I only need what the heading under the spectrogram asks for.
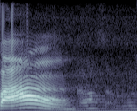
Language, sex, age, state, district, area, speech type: Assamese, female, 60+, Assam, Dibrugarh, rural, read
